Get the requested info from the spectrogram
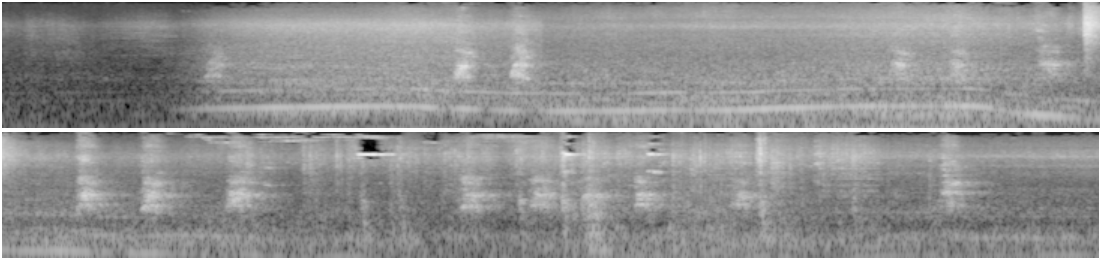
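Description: Garbage truck engine running with a steady whine that holds its pitch, then drops about six and a half seconds in as the truck pulls up and stops. A dog barks repeatedly over it through the second half.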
